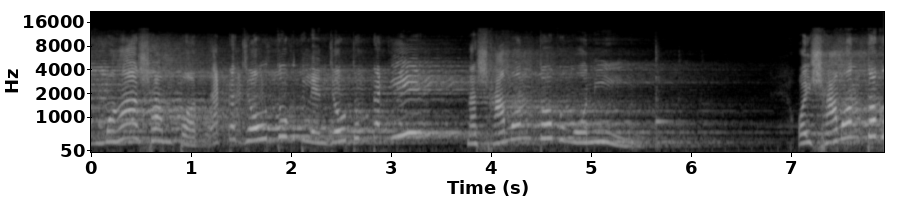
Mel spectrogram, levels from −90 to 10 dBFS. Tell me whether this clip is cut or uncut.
uncut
